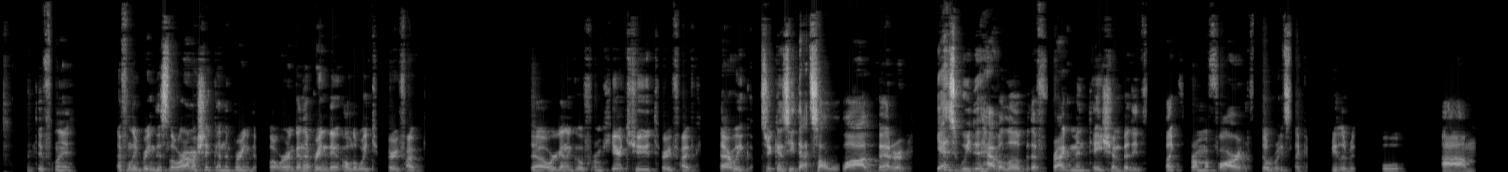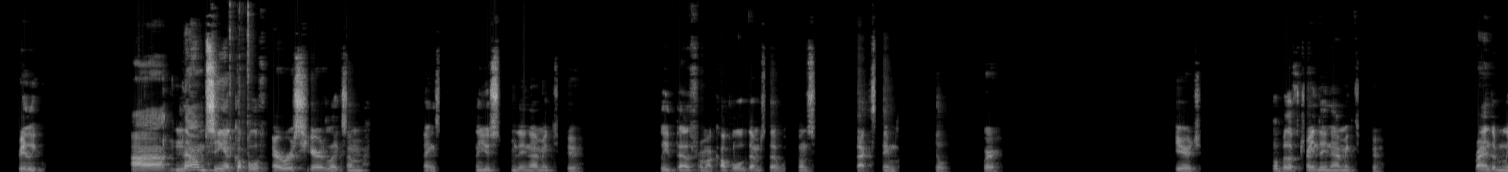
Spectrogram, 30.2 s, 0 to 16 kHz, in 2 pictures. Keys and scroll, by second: 15.9-17.1 typing.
